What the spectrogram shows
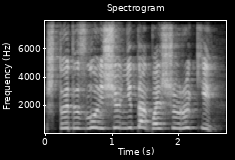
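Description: A woman's voice: very high voice, little pitch movement, normal speed, fairly bright tone, voice pushed up. A woman voicing a top girl student who recites a fable through tears, choked and agitated. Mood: tearful.

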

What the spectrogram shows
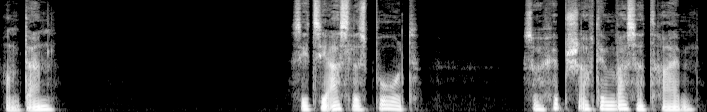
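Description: A man reading a literary novel aloud as narrator, in a calm, measured cadence that drops toward a near-whisper for a character's thoughts. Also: deep voice, breathy edge, dry recording, clean studio sound.

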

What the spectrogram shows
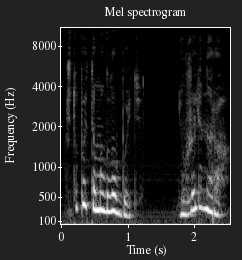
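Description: A woman's voice: high voice, animated, fairly quick, dark tone, voice pushed up. A woman voicing a young male warrior cat, anxious and blunt, in whispered role-play. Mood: curious.

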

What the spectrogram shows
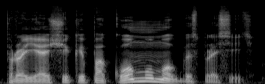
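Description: A male narrator reading an audiobook in a steady, even way. His voice sits very low and carries a gravelly texture. The recording is close and dry. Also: measured pace, no echo. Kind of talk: scripted narration.

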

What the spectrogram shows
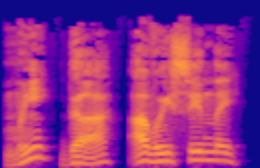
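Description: A man's voice: medium pitch, big pitch swings, a little slow, creaky, dry recording, clean studio sound, voice pushed up, heavily acted. A man voicing a frank, thoughtful young woman in an audiobook, candid and wry.

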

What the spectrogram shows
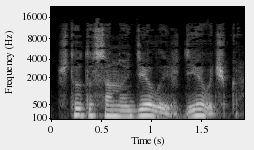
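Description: A woman voicing a composed man in his mid-thirties, a grand master who speaks calmly and quietly. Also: deep voice, moderate pace. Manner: calm, quiet. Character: calm 36-year-old male grand master, composed.

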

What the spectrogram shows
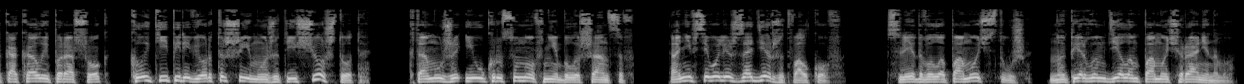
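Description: Male audiobook narrator, steady measured reading, medium pitch, dry close sound. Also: no room sound. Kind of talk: scripted fantasy audiobook narration.

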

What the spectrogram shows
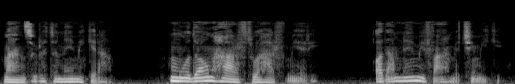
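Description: A man voicing an impatient, dismissive teenage girl in an audiobook, with a drawn-out, offhand delivery. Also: mid-range voice, lively intonation, warm tone, husky, dull audio, pitched above the performer's own voice.

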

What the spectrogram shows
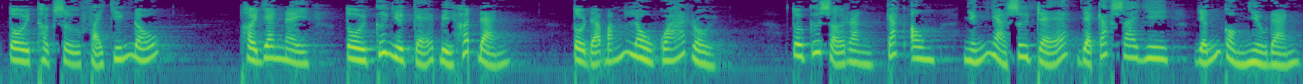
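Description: A woman reading a dharma talk aloud in a calm, even narration. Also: medium pitch, slightly rough. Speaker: reader of dharma talks.

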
